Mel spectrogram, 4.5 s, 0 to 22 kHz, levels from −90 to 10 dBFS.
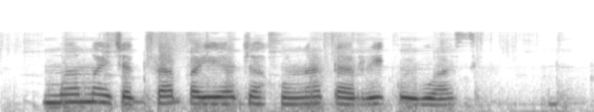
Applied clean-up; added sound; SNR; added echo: neural separator model SepFormer DNS4.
